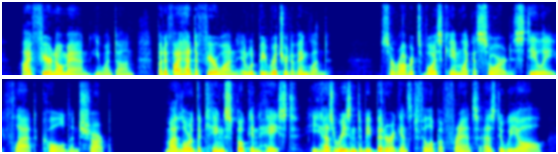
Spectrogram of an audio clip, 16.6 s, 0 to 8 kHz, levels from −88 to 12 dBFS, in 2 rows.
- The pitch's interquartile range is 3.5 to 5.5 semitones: No, average, 2.9 semitones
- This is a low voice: Yes, low, 130 Hz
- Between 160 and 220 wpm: Yes, average, 190 wpm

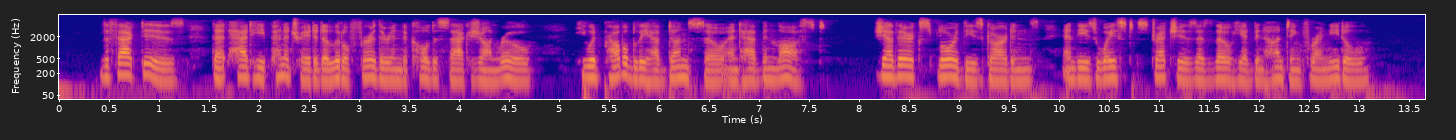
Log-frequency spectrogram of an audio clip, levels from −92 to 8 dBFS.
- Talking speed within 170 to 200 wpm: Yes, average, 190 wpm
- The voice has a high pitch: No, low, 135 Hz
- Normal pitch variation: Yes, average, 3.1 semitones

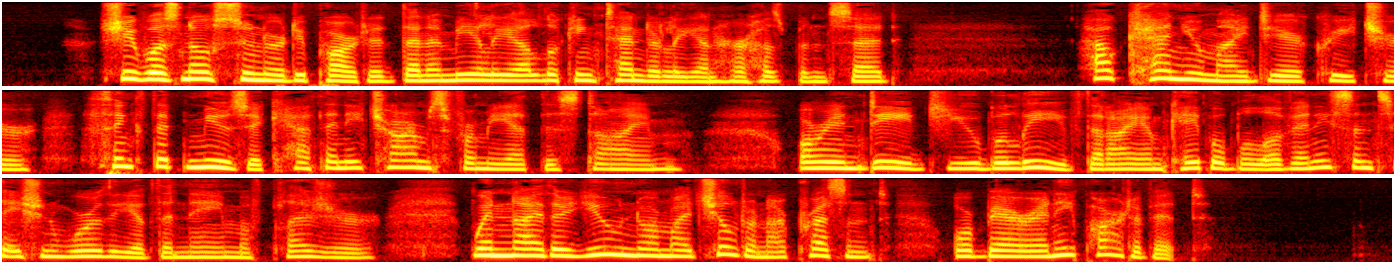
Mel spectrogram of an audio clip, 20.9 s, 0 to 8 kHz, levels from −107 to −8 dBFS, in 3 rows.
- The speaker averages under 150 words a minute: No, average, 175 wpm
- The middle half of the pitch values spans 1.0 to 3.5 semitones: No, average, 4.1 semitones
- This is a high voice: Yes, high, 200 Hz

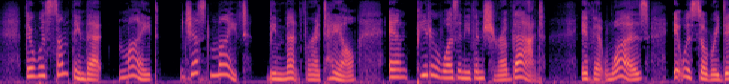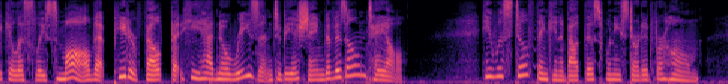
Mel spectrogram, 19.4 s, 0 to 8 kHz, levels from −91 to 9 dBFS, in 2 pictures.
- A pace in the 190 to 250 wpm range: No, average, 165 wpm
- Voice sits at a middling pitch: No, high, 195 Hz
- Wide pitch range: Yes, wide, 7.0 semitones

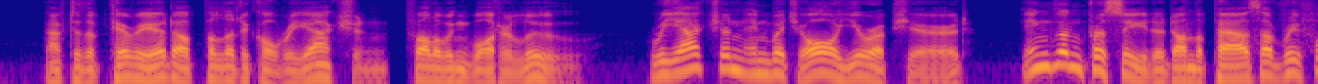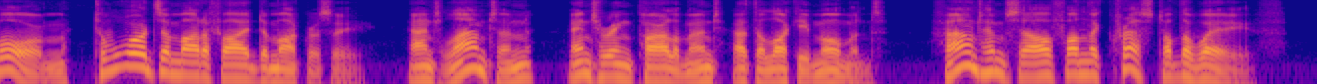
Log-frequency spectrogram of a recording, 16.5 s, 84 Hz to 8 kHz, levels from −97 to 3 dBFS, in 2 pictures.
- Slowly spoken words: No, average, 150 wpm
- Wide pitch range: Yes, wide, 7.1 semitones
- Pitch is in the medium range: No, low, 120 Hz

